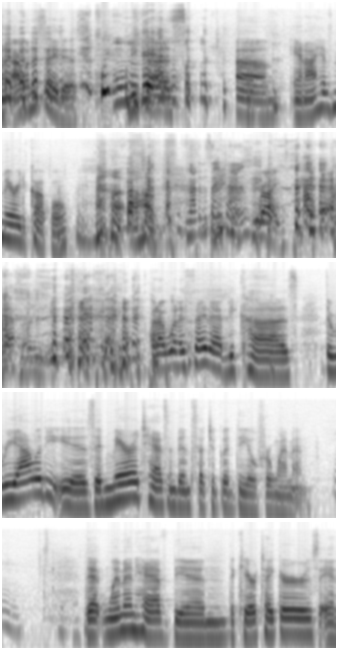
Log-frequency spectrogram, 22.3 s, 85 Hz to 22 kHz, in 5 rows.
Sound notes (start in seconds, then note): 5.6 laughs; 10.0 group laughs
